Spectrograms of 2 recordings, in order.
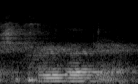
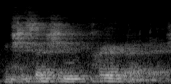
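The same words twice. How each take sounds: First: Slow, with prayed leaned on hard; prayed stretched and weighted; stress on prayed. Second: Said in the usual way. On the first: Shown as a demonstration. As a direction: drag it out, pressing on prayed. Repeats line for emphasis.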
